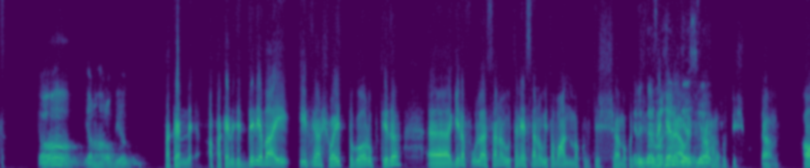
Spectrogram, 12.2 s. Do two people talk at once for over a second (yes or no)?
yes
